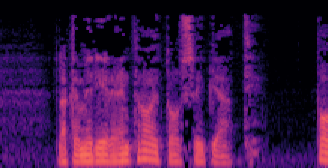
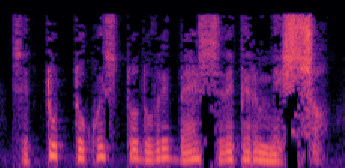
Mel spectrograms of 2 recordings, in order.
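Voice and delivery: louder, slower, voice quivering with anger; rising trembling voice; 4 semitones higher, 5 dB louder than usual. A narrator's reading. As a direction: let the fury break through, trembling. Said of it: "la voce era già più alta, vibrava".

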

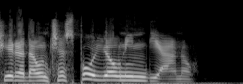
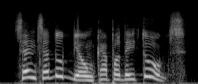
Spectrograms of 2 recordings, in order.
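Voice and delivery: high-pitched, emphatic sergeant voice; confident sergeant; 9 semitones higher, 4 dB louder than usual. A narrator's reading. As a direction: answer high and sure of it. Voce del sergente Bharata nel dialogo. (voce acuta e decisa da sergente)

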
